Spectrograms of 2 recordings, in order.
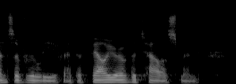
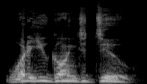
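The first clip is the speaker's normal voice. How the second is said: ordinary delivery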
